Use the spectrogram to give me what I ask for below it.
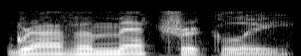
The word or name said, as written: gravimetrically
